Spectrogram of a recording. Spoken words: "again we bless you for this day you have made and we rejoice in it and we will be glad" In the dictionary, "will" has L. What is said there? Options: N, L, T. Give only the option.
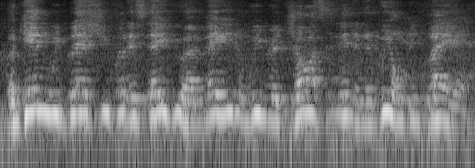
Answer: N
